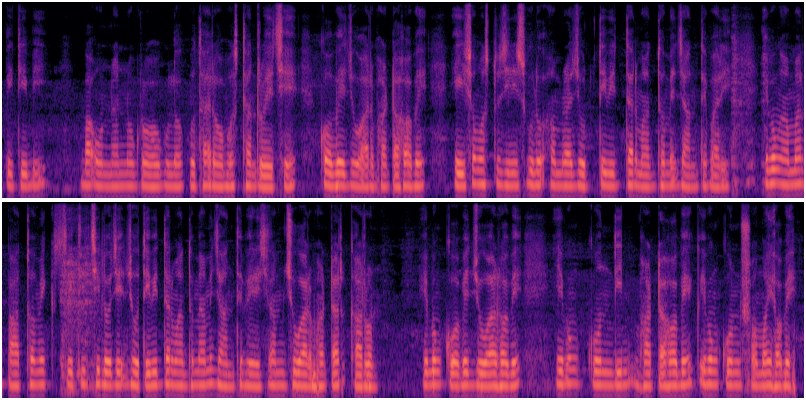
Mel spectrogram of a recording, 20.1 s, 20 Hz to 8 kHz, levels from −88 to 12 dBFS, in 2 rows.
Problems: constant background noise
